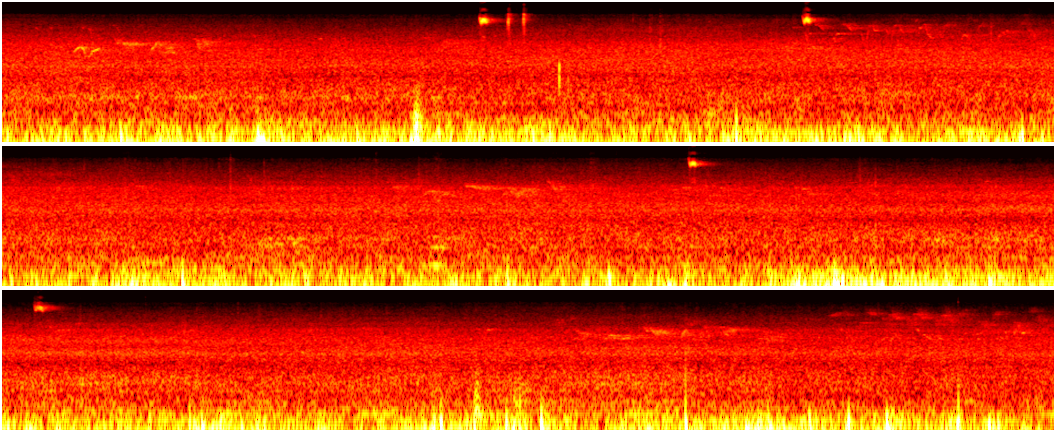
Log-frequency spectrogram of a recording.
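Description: Outdoor ambience: an uneven low rumble on the microphone, with a few short, high bird chirps scattered through it.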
